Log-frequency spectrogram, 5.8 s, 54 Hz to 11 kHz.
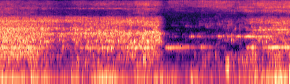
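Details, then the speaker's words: HP PS-4241-1HD power supply fan after lubricating with Loctite multi-spray, run on a bench supply: steady, clean mid-pitched whir with no rattle or scrape; formerly seized fan now spins fast and smooth. "As you can see, it runs really good now, fast and smooth."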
